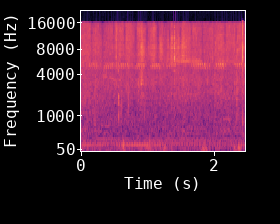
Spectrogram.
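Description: A shovel blade cutting into grassy soil, with a couple of soft thuds, over a steady low hum and insects chirping.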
